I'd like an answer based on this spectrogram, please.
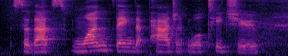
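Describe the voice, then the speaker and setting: Her voice is fairly low with vocal fry, and this woman keeps a fairly even intonation at a fairly slow pace. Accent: American. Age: 50s. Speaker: pageant winner and former scientist. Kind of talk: interview conversation.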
